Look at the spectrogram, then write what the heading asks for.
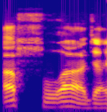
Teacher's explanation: افواجا، افواجا، اس طریقے سے اس کو ادا کریں گے، افواجا، یعنی فا جب ادا کریں تو ہلکا سا ہوا منہ سے جیسے نکلتی ہے اس طریقے سے نکلے، افواجا۔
